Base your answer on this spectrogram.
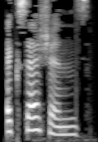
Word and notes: accessions: British English

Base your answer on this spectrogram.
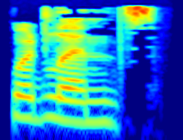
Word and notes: woodlands: British English

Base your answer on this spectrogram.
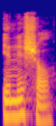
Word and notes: initial: American English

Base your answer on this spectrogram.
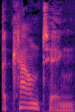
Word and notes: accounting: British English

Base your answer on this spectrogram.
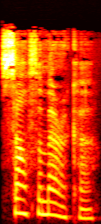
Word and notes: South America: British English

